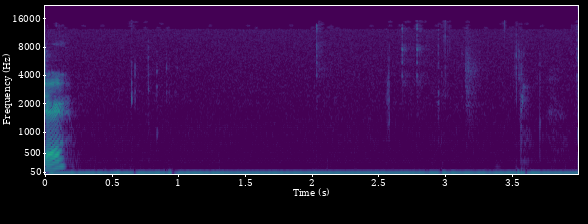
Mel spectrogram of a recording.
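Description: A few faint, scattered clicks over a steady low room hiss.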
